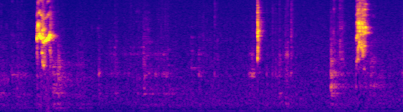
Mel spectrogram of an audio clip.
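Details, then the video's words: Shrill, rasping calls from a pet rosy-faced lovebird, three separated bursts: a loud harsh one first, a thinner sharp peep midway, and a buzzy squawk near the end, with faint ticking in between. "Lovebird Chirping Sounds"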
